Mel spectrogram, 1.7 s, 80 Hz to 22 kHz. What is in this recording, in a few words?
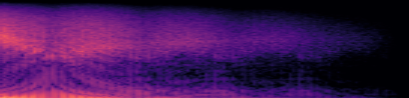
KEY SHOT TEKNO 140 A; Techno2; Singleshots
